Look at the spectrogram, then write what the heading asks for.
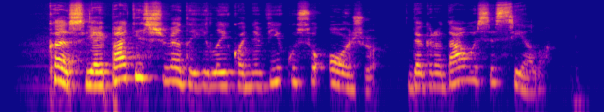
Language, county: Lithuanian, Vilnius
